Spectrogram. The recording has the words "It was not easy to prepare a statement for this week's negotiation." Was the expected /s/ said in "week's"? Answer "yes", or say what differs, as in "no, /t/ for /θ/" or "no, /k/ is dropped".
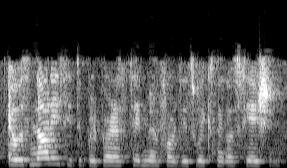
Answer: yes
